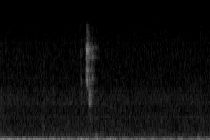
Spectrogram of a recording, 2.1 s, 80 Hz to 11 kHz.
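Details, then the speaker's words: Arctic Liquid Freezer II 360 Black AIO liquid cooler running, same fans as Liquid Freezer III: soft steady low hum from fans and pump with one small click, no rattle or gurgle; normal quiet cooler operation. "The fans are not particularly loud. These are the same fans that they used on the 3."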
